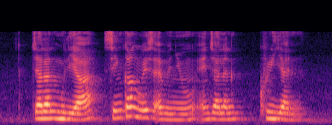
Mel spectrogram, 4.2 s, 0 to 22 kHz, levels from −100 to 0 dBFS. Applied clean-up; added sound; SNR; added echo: none; none; none; none.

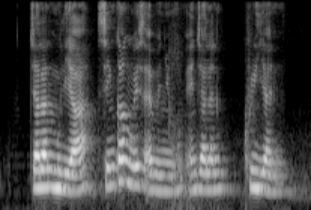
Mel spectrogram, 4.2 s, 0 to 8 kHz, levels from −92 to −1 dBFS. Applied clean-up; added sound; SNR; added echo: neural separator model SepFormer DNS4.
